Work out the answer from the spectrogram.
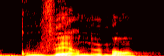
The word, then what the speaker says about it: gouvernement: n et ce M je ne peux pas dire le gouvernement le gouvernement d'accord pourquoi bah parce que c'est difficile à prononcer d'accord la combinaison des lettres ici fait que c'est difficile de supprimer ce e le gouvernement ok directement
